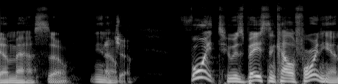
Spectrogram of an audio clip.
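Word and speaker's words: Feucht: I looked up how to pronounce his name. Don't worry, because it is spelled F-E-U-C-H-T. F-E-U-C-H-T. And I decided I should look it up. – Switch. – Yeah. Because I didn't just want to pronounce the letters as they might look.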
